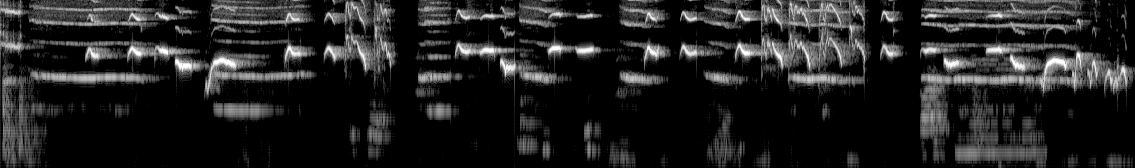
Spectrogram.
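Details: Oriental magpie-robin singing steadily, with sooty-headed bulbul phrases inserted: long level whistles alternating with quick upward sweeps and chattering bursts, phrases repeated with short breaks over about eleven seconds.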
